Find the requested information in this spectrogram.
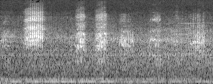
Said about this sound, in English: Some may consider this a place of tranquility in the city. But then you hear the parrots.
